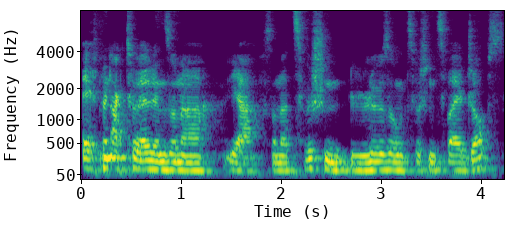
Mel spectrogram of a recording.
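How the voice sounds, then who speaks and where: Against audible room echo, a man speaks slowly in a fairly low pitch, at a fairly slow pace. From Münster, Westphalia, Germany. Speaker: stand-up comedian. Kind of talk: casual interview chat.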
